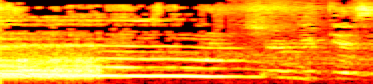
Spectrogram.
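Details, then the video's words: Mastiff howling to the sound of sirens, a sustained, clear tone held for over a second before dropping and trailing off into quieter wavering notes. "Mastiff sings to siren"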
